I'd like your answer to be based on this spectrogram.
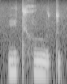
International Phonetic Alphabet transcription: i t x u t

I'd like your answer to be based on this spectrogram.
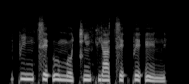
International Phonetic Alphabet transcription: p i˦ ŋ t͡s e˦ ʔ u˧ m o˨˩ t͡ɕ ĩ˧ k j a˧ t͡s e˦ ʔ p e˦ ʔ ẽ˨˩ n

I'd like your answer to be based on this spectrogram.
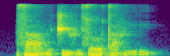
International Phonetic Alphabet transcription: z aː˦˨ β ɪ˨ t͡ʃ i˦ v i˨ z oː˦ t a˦ v iː˨ ɾ i˦

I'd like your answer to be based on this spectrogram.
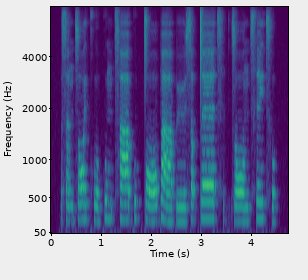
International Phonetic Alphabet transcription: s ɐ˨ n t͡s ɔː˧ j kʷʰ ɐ˨˥ w kʷ ɐ˧ m t͡sʰ aː˧ kʷ ɐ˥ p̚ t̪ ɔː˨˥ p aː˨ p yː˨ s ɐ˥ p̚ t̪ ɛː˥ t͡sʰ ɪ˧ k̚ t͡s ɔː˧ n t͡sʰ e˥ j t͡sʰ ʊ˧ k̚

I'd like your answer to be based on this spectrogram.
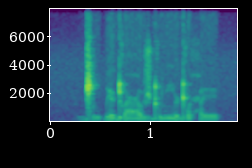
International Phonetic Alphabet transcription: ɡ͡ǁ ɯ˥ ɓ e˦ ɖ ɯ˨ ʕ ɯ˩ z ɖ u˨ lʲ ŋ ɯ˦ ɖ o˥ ħ e˩

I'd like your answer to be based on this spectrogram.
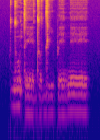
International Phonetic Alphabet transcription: d ũ˦˨ t eː˨ d ʊ˨ d i˨ p e˨ n eː˦

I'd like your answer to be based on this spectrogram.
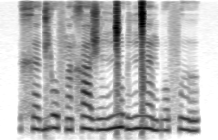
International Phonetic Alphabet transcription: x ɛ ɡ j o f ã x a ʒ ĩ ŋ͡ǀ u ɡ ŋ͡ǀ ɛ̃ b o f ɯ

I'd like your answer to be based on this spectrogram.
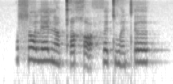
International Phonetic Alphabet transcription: s ɔ˦ l ɛ˦ l ɛ̃˨ qʼ i˨ χ ɑ̰˨ h ə˦ t w ə̃˨ tʼ ə˦

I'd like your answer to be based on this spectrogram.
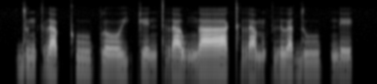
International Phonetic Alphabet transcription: d u˧ n k r a˨˩ p̚ kʰ uː˧ p l oː˨˩ j k e˩˦ n t r a˨˩ w n aː˦˥ kʰ r a˨˩ m k r ɯ˦˥ a̯ d uː˥˩ p̚ n e˦˥ k̚

